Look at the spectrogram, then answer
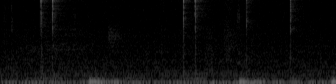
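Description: Faint computer mouse clicks come in quick pairs of double-clicks, three of them spread over a few seconds, close and crisp against a quiet room hum with soft low thumps between them.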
